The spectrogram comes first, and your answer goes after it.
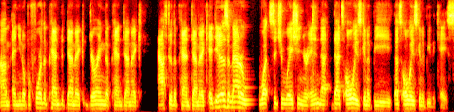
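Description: With an unremarkable speaking voice, a man talks at a fairly quick pace with hardly any pauses, his fairly low pitch showing ordinary variation, in a dry, close sound with no echo. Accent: American. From US Midwest. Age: 20s. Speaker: student and gap year advocate. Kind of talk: interview conversation.

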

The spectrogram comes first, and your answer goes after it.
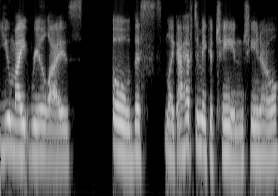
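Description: An ordinary speaking voice with an American accent talks at a fairly slow pace with fairly even intonation. The sound is dry and close, with no echo. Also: woman. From Chicago. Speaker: Reiki master and spiritual coach. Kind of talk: casual interview chat.

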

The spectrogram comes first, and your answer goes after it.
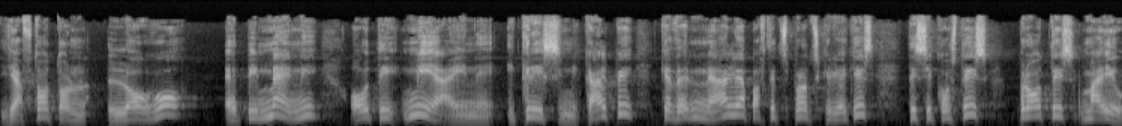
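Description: Vocal fry runs through a voice with very wide pitch swings. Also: woman. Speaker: political reporter. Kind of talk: news report.

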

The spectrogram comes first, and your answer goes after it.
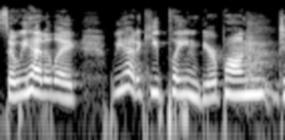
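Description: Moving at a moderate pace, a woman's unremarkable speaking voice shows ordinary pitch variation. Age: 20s. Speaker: podcast host. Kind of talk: casual chat.

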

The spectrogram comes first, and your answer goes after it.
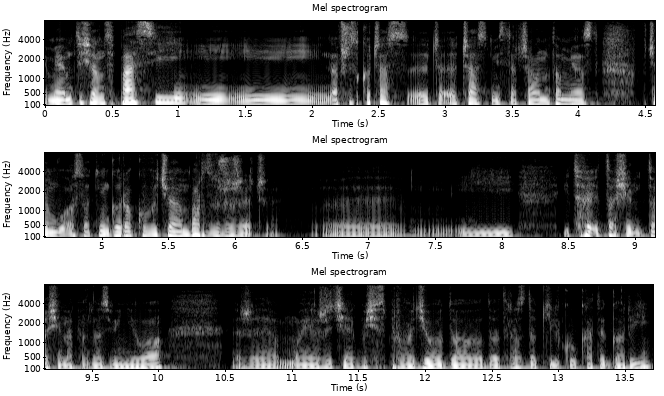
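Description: A man's somewhat breathy voice, dark, mellow tone and medium pitch at a fairly quick pace. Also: ordinary pitch variation, very clean recording, silent background. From northern Poland, Gdańsk area. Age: 30s. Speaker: entrepreneur and public speaker. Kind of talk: casual interview. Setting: outdoor studio.

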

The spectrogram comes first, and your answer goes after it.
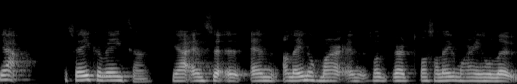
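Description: Her delivery is fairly slow. This woman's intonation holds fairly even throughout. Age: 40s. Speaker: entrepreneur and travelling mother. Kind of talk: podcast interview.

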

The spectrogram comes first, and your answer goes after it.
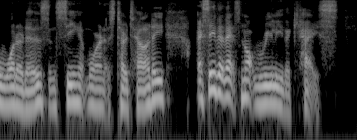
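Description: A man with a New Zealand accent speaks at a fairly quick pace with lively intonation. The sound is dry and close with no echo, over a quiet background. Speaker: music podcast co-host. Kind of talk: casual chat.

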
